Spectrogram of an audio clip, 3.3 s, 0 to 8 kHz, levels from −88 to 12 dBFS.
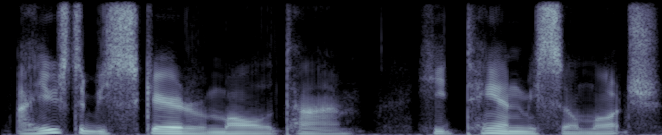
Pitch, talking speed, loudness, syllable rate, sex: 110 Hz, 270 wpm, -20 LUFS, 5.7 syllables/s, male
